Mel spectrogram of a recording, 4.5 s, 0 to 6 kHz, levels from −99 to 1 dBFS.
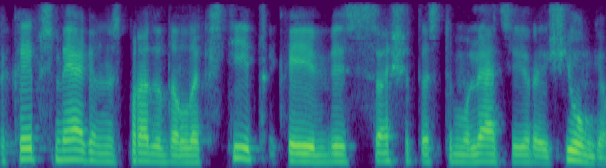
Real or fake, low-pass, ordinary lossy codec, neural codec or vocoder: fake; 5.4 kHz; MP3, 48 kbps; codec, 16 kHz, 6 kbps, DAC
